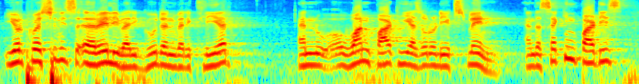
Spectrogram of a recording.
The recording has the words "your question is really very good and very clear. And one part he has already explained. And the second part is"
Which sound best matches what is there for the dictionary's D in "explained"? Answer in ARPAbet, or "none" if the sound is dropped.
D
